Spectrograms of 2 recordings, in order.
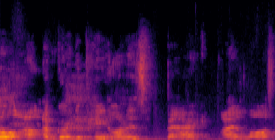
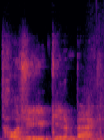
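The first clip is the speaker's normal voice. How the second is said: soft, hushed half-whisper, close and quiet; 2 semitones lower, 6 dB quieter than usual. Sneaking up invisibly on Calypso and speaking in her ear: half-whispering in character. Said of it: "I'll whisper to her".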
